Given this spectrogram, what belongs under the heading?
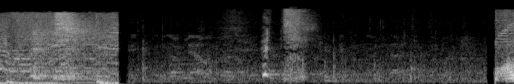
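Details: A brief, soft, breathy sneeze burst from a young man between louder stretches of music and voices.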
